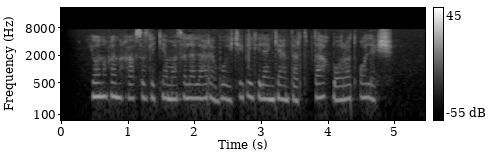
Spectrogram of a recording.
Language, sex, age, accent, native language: Uzbek, female, 18-24, Toshkent shahri, Uzbek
